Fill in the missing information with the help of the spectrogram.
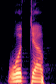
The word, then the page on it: wojap: mpur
